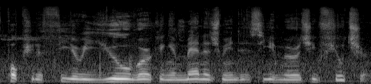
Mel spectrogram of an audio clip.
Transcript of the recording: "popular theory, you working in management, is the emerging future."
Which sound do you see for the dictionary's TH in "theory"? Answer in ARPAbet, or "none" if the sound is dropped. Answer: TH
